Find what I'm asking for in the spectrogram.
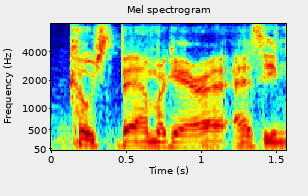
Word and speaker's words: Margera: Bam Margera? – Margera. – Margera.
